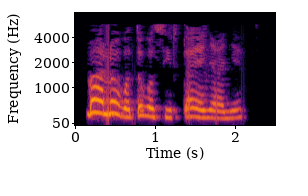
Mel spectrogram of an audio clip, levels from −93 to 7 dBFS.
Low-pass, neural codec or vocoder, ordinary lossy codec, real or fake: 7.2 kHz; none; MP3, 24 kbps; real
